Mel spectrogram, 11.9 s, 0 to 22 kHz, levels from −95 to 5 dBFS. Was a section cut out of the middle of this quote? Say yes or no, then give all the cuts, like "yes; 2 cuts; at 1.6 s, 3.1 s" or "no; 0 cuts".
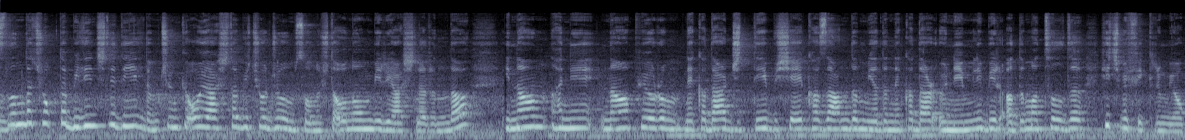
no; 0 cuts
